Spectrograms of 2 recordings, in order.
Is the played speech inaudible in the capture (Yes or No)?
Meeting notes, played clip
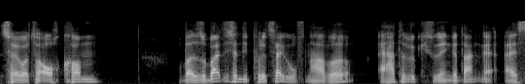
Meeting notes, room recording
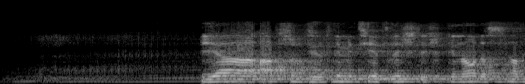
Yes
